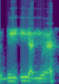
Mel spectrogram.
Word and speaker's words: DLUX: So it is spelled as DLUX, but pronounced as it was DELUX, DLUX.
